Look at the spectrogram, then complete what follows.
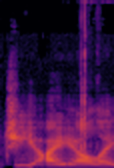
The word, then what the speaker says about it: Gila: and a Gila monster which you know is actually GI LA but they pronounce it Gila monster so those are my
